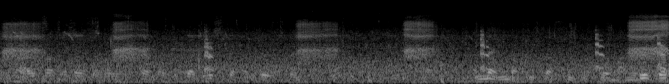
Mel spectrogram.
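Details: Young carrion crow begging its parent for food while the parent ignores it; harsh, buzzy rasping calls come every one to two seconds over a constant noisy background.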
